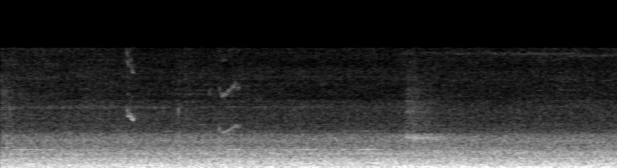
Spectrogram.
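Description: Steady background din of a truck assembly hall: an even machinery rumble with a low hum.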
